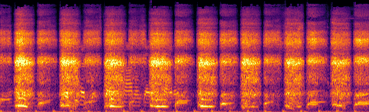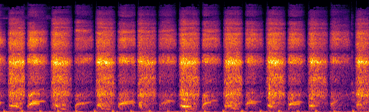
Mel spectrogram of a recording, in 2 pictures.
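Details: Young girl with stridor doing a speech task of counting aloud on a deep breath: rapid, harsh, noisy breaths with a high-pitched crowing quality, consistent with stridor from a narrowed upper airway.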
